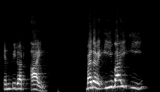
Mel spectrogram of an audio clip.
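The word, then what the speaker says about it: np.eye: So I'm not sure everybody here knows this command in NumPy, but NumPy has a command called np.I. By the way, EYE, that's meant to be pronounced I.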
